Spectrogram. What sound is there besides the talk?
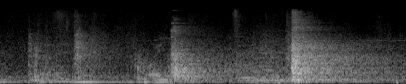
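door being closed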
